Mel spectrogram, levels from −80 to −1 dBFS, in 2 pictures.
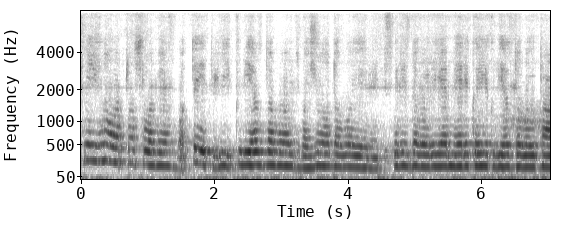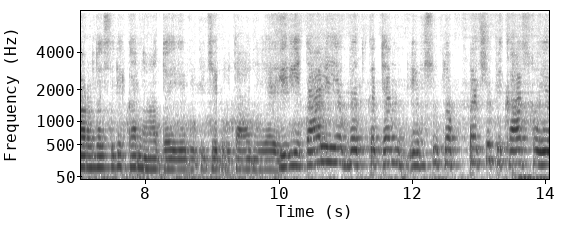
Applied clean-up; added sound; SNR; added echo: neural separator model SepFormer DNS4.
